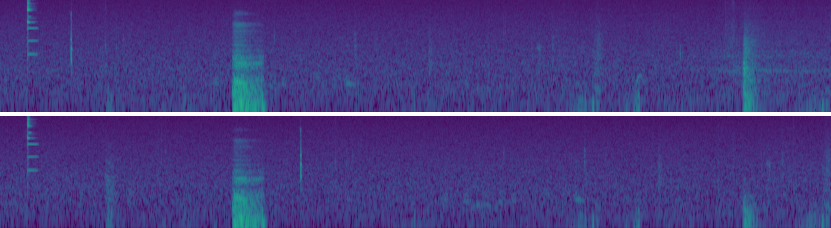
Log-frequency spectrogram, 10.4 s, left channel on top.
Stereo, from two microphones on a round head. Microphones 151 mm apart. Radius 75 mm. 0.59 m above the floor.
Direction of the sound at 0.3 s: 5° left (ahead or behind).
